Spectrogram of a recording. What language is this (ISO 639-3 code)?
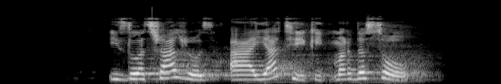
abk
